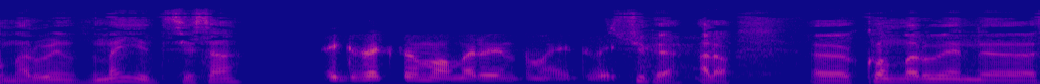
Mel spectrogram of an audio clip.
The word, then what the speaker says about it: Marwen Dhemayed: Alors, Marouane, est-ce que d'abord je prononce correctement ton nom, Marouane Vmaïd, c'est ça? Exactement, Marouane Vmaïd, oui.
